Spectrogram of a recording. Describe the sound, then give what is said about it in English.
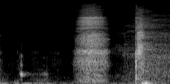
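Two loud, breathy huffs of air blown straight into the microphone, a longer one followed by a shorter one, like panting, with no talking in between. “You sound like a dog, dude. Panting.”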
